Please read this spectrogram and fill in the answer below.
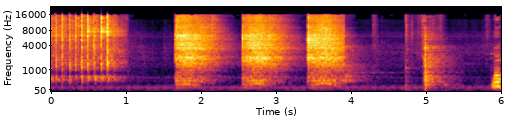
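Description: Small electric blender pulsed three times, each pulse about half a second, milling clumpy strontium nitrate into powder. A quick run of rattling clicks comes before the pulses, and a sharp click near the end.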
